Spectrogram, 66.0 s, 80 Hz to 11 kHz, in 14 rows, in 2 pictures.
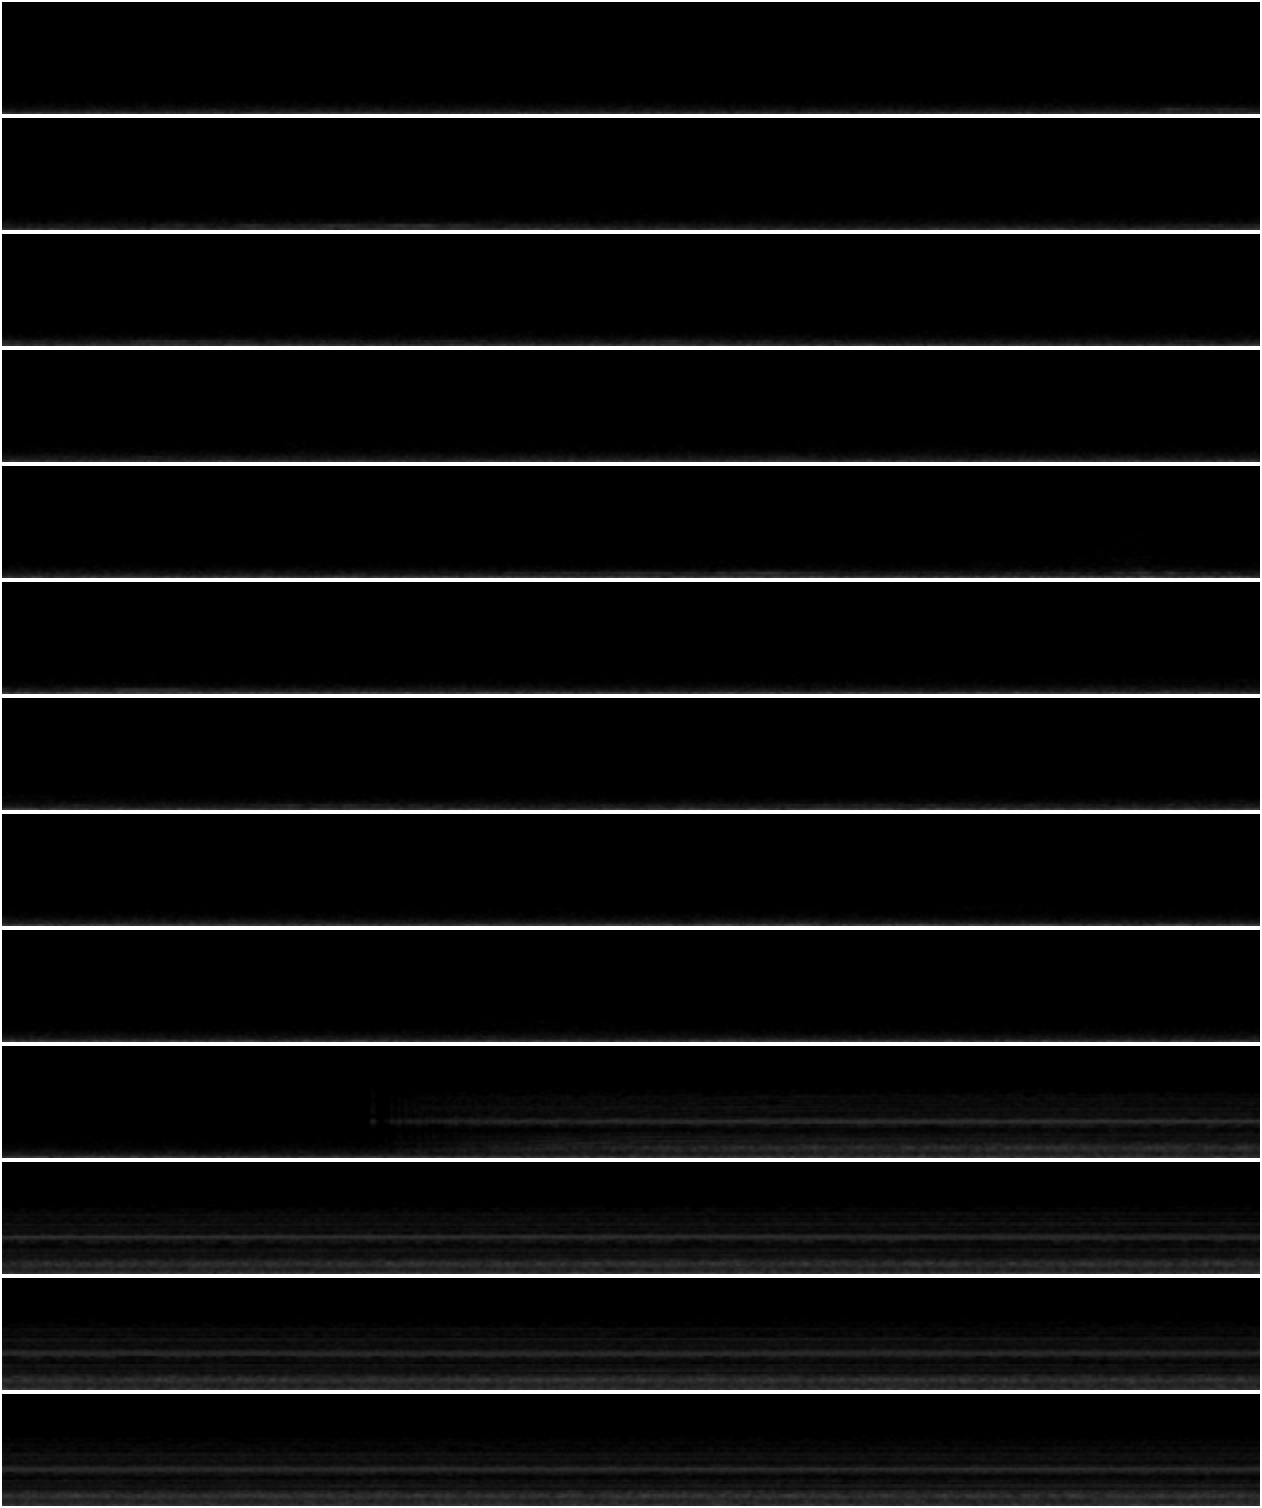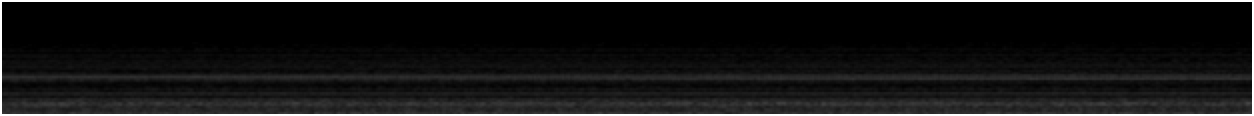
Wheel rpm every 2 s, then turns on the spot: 0, 0, 0, 0, 0, 0, 0, 0, 0, 0, 0, 0, 0, 0, 0, 0, 0, 0, 0, 0, 0, 0, 0, 0, 0, 0, 0, 0, 0, 0, 0, 0, 0.
none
